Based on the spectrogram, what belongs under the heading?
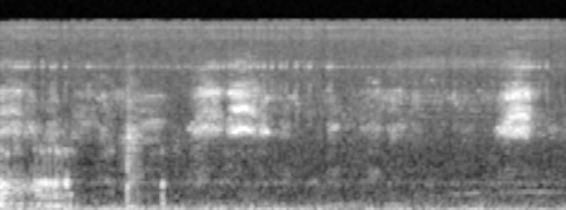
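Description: A bird calls faintly twice in short chirping phrases, about two seconds in and again near the end, over a quiet outdoor background. A couple of soft clicks come about a second in.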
